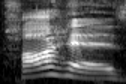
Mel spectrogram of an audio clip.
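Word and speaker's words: Pagés: all right let's do the next few Andy pz is how you say that name I just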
